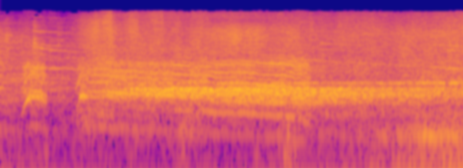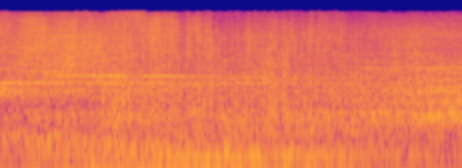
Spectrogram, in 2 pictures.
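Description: Electric energy crackles and hums loudly.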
